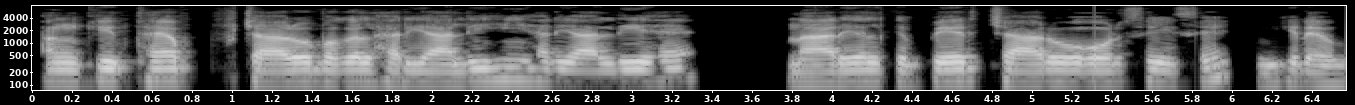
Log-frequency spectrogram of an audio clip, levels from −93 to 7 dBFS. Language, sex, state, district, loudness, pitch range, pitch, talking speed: Hindi, male, Bihar, Muzaffarpur, -18 LUFS, 110-120 Hz, 115 Hz, 155 wpm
